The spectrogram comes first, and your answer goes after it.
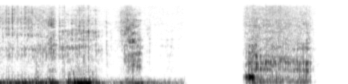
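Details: Leopard producing a very deep, rumbling growl that trails off, followed after a second of silence by one short, sharp throaty grunt.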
